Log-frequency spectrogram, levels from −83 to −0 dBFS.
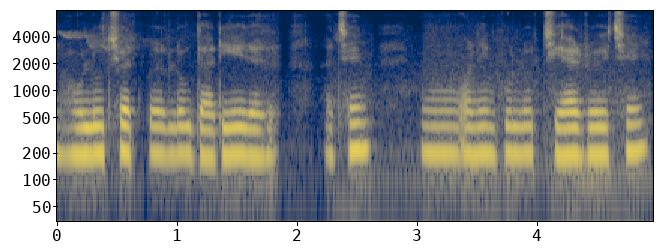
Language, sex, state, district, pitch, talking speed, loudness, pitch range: Bengali, female, West Bengal, Cooch Behar, 195 Hz, 130 wpm, -17 LUFS, 190-200 Hz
